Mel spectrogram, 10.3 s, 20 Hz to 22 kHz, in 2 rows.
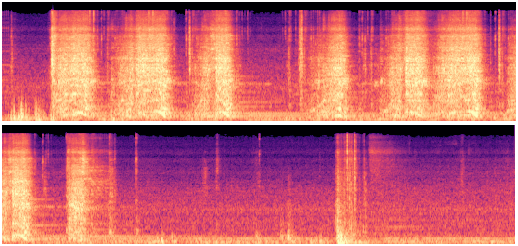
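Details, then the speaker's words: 2008 Ford Expedition XLT, 151,000 miles: starter drags in slow labored surges about once a second, engine turns over very heavily and won't start; earlier ran with knocking and ticking, owner suspects bad motor. "all i can get out of it turns over very heavy it's not starting it may have a bad motor"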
